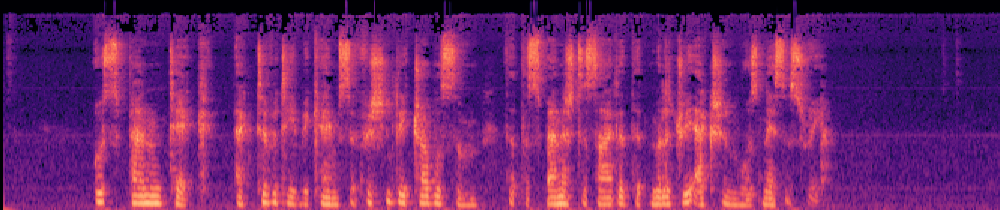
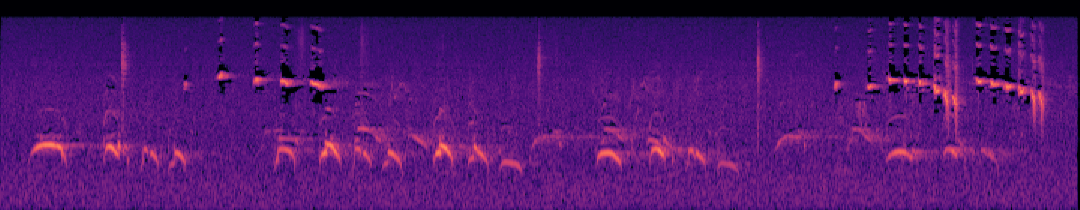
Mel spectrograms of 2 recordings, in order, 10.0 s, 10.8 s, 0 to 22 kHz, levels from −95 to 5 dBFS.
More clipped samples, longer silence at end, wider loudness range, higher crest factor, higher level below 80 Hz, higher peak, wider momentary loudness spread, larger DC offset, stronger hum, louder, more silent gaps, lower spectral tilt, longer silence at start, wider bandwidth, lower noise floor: neither; first, 1.7 s vs 0.05 s; second, 3 LU vs 11 LU; about the same, 16 dB vs 20 dB; first, -46 dBFS vs -70 dBFS; first, 0 dBFS vs -10 dBFS; second, 11 LU vs 21 LU; neither; neither; first, -14 LUFS vs -27 LUFS; neither; first, -3 dB/octave vs 1.5 dB/octave; about the same, 0.05 s vs 0 s; about the same, 17 kHz vs 15.5 kHz; about the same, -50 dBFS vs -48 dBFS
